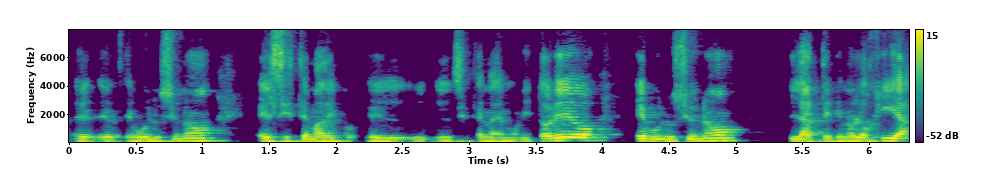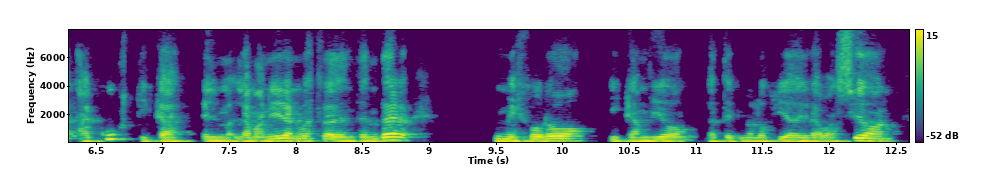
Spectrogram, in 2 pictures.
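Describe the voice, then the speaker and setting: Male presenter, soft-toned and a touch high, explanatory, informal online talk with frequent check-ins. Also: normal speed. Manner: explanatory, often checks in with short tag questions. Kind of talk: informal online lecture mixing in English terms. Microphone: video call.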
